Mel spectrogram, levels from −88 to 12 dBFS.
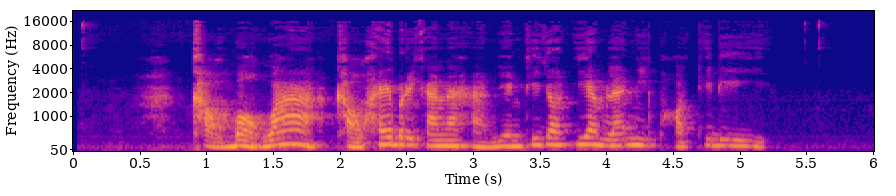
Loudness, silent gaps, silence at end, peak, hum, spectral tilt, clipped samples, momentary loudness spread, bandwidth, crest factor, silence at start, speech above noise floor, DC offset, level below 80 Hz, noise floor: -15 LUFS; none; 0.85 s; -2 dBFS; none; -7 dB/octave; under 0.1%; 15 LU; 16.5 kHz; 14 dB; 0.55 s; 34 dB; under 0.1%; -48 dBFS; -49 dBFS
